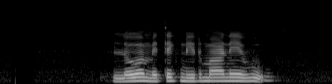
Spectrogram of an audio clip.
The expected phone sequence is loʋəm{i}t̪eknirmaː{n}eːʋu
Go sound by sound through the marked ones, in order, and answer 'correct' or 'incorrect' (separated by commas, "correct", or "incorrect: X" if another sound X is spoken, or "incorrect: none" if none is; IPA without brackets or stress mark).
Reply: incorrect: e, correct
